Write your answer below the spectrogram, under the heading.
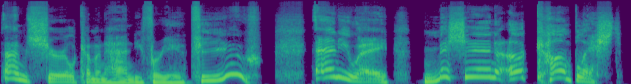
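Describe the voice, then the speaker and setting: An actor playing a breezy young man, a secretive consultant in an anime game, smooth-talking, playful and theatrical. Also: sits high, huge pitch swings, slow, a bit bright, dry recording, studio quality, heavily acted.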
